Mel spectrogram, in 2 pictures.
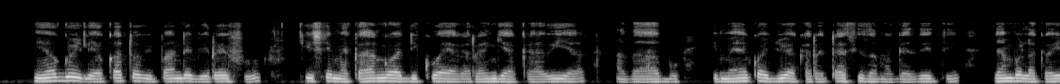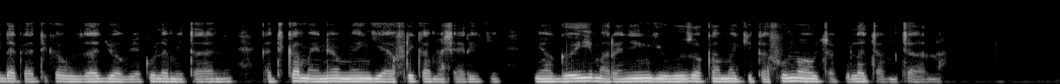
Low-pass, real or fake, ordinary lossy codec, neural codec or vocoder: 7.2 kHz; real; AAC, 48 kbps; none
